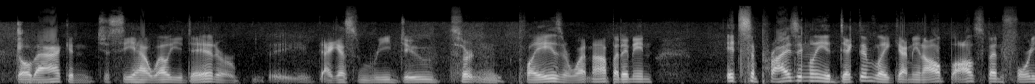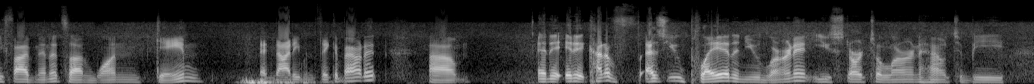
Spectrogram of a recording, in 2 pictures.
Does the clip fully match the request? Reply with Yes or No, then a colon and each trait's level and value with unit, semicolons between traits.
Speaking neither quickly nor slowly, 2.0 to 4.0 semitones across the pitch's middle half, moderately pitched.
No: average, 180 wpm; average, 3.7 semitones; low, 115 Hz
